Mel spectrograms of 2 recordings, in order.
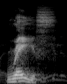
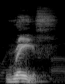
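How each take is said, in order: First: The name sounds like the word 'rave'. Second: The same.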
